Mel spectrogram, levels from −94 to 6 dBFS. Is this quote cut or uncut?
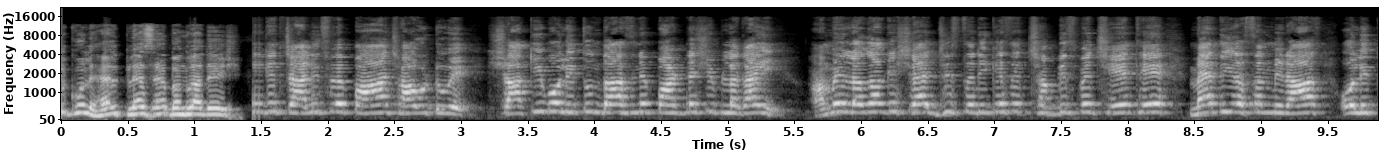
cut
